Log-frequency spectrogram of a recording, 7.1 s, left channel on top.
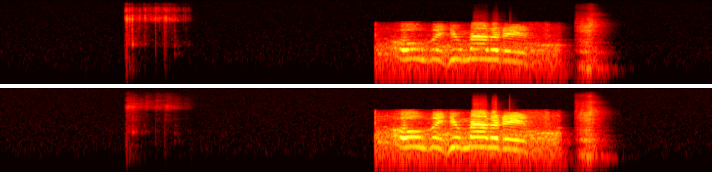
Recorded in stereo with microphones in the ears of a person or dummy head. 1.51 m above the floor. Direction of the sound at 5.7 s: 20° right (ahead or behind).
